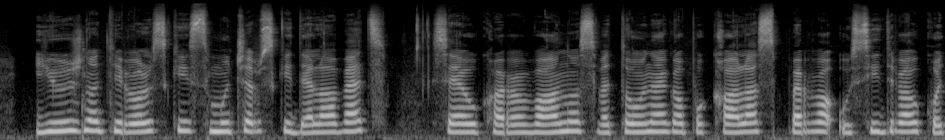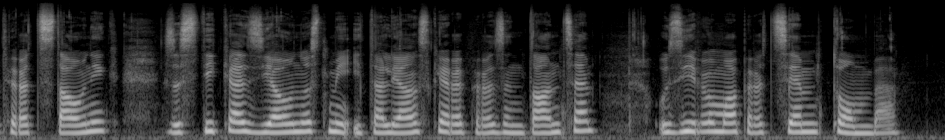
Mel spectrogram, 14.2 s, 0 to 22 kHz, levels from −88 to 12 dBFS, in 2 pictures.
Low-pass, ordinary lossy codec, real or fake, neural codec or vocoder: 19.8 kHz; none; real; none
